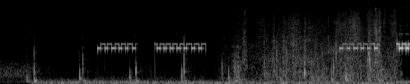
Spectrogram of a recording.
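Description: Mobile phone ringing with a fast, trilling electronic ring. It gives two short bursts about a second in, and the next pair begins near the end.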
